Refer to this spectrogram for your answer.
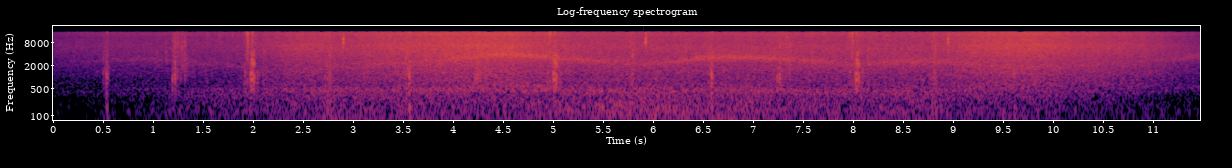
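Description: A steady, rushing roar of ocean surf where Tsugaru Strait and Pacific waves meet at Cape Shiriyazaki on the Shimokita Peninsula, Aomori, Japan, with crisp footsteps of one person walking at an even pace along a walkway over the constant wash of waves, on a cold, windy, foggy December day.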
